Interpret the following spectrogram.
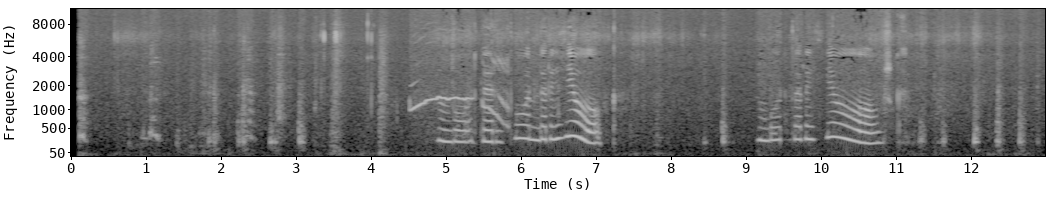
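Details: Border Collie puppies, 13 days old, indoors: rising and falling whining squeals in two bursts among soft shuffling and handling noises.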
